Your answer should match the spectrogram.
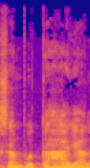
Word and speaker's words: Sambuddhaya: Chữ D và cái hơi nhiều một chút chúng ta đưa ra Samyak Sambuddhaya, Samyak Sambuddhaya.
